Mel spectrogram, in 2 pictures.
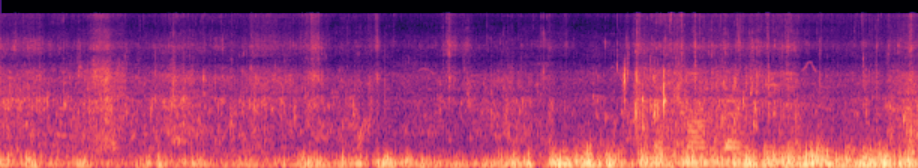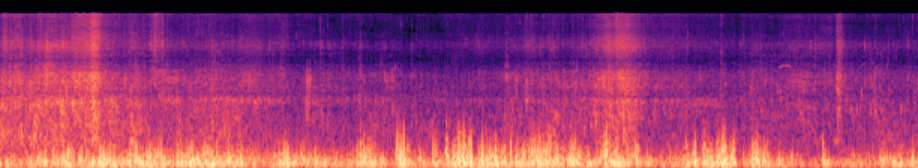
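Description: Water sloshing and splashing as several people wade through shallow water, dragging a fishing net, with wind rumbling heavily on the microphone.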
